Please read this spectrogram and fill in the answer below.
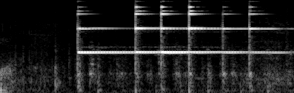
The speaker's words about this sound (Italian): Poi suona la campana, il pranzo è pronto!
